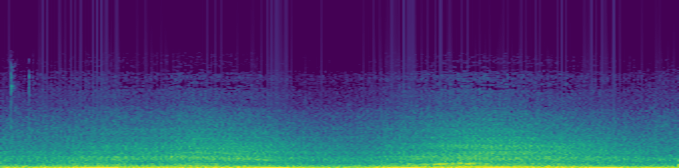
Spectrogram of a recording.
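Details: Diesel truck at auction walkaround, no emissions equipment: deep rumble rising and falling through several throttle blips, pulling cleanly with no knocks or misses; normal revving, sounds healthy.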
